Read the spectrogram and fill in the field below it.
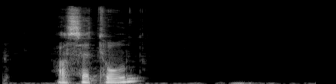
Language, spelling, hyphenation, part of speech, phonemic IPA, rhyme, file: Norwegian Bokmål, aceton, a‧ce‧ton, noun, /asɛˈtuːn/, -uːn, Nb-aceton.ogg
- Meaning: acetone (a colourless, volatile, flammable liquid ketone, (CH₃)₂CO, used as a solvent)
